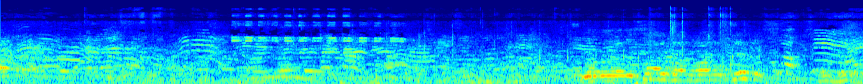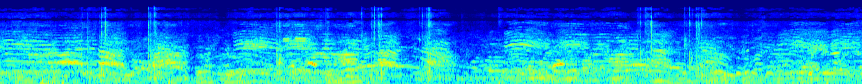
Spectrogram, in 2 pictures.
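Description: Men on the sideline shout encouragement loudly.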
